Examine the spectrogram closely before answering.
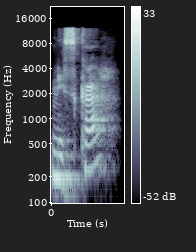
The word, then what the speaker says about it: niska: Z will change to S because Hmm. it's easier to pronounce S than Z when it comes in contact with K, for example. Okay. Yes. Niska.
